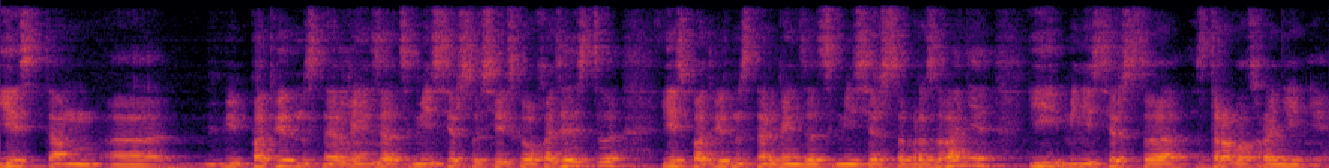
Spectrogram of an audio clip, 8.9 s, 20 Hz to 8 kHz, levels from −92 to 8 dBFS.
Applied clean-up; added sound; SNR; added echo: none; none; none; reverberation time 0.3 s.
